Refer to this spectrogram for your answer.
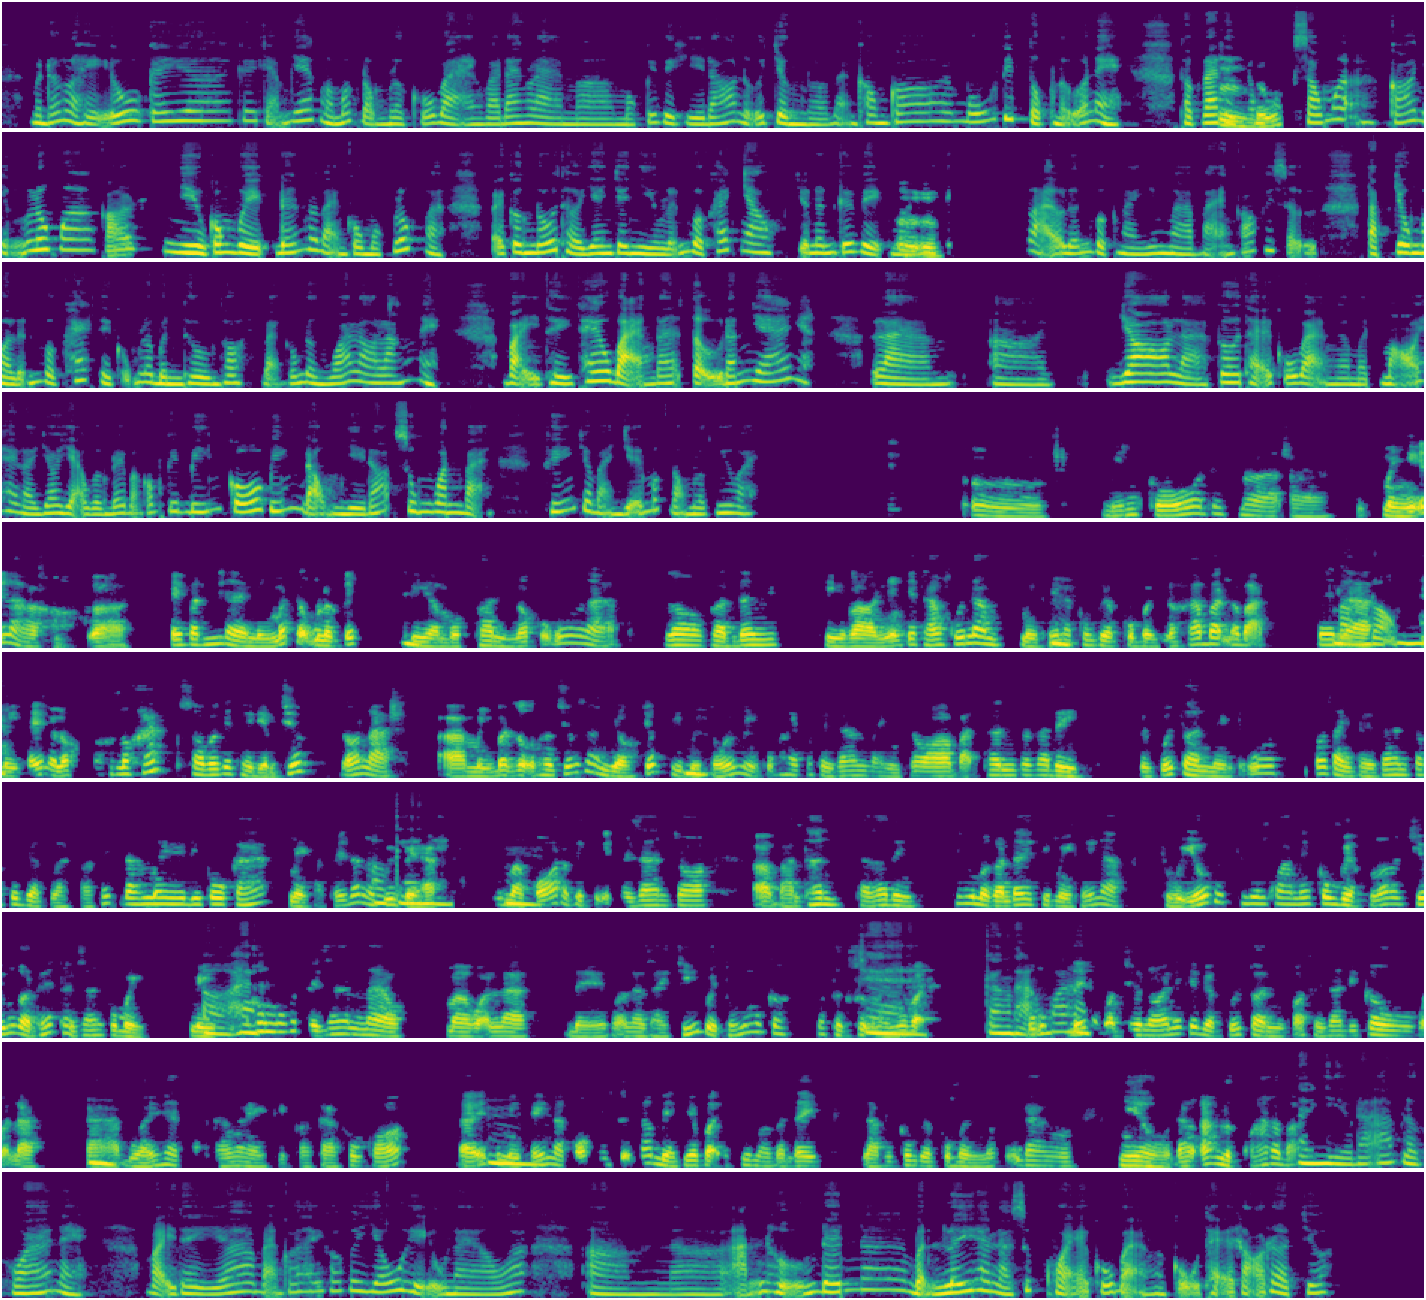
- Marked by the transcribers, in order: tapping; other background noise; unintelligible speech; unintelligible speech
- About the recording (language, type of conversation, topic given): Vietnamese, advice, Làm sao để giữ động lực khi đang cải thiện nhưng cảm thấy tiến triển chững lại?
